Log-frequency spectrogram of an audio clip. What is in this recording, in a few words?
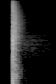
clap, percussion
